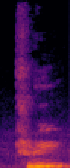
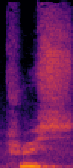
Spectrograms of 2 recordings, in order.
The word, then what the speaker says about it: plus: Plus de cadeaux. It's not like more gifts, it's like no more. Donc, we don't pronounce the S here.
